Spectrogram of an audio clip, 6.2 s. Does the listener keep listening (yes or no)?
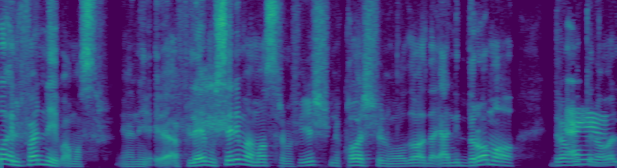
yes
